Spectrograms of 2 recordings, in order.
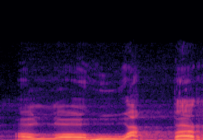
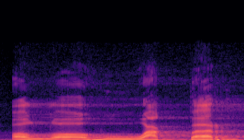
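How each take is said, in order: Both takes have the same delivery.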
